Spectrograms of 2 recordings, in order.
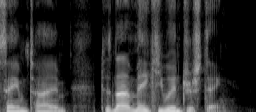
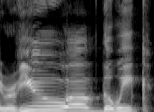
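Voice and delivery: announcing segment; 11 semitones higher, 5 dB louder, slower than usual. Real, not acted. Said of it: "I'm gonna tone it down".

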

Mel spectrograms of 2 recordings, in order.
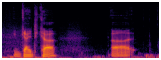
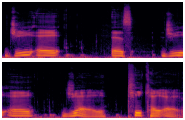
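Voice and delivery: slow letter-by-letter spelling; 3 semitones higher, much slower than usual. Shown as a demonstration. Host carefully spelling the listener's surname. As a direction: spell G A J T K A slowly. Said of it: "his often mispronounced last name".

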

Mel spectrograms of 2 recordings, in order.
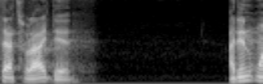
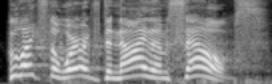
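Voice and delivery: louder, higher, stretching out deny themselves; rising preacher emphasis; 7 semitones higher, 5 dB louder, slower than usual. Real, not acted. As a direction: press the words home to the congregation. Preacher mocking self-denial.

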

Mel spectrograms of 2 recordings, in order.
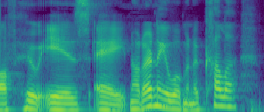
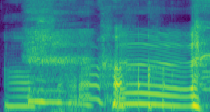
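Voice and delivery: slow, laughing, higher; 8 semitones higher, much slower than usual. Real, not acted. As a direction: laugh it off, drawn out. Laughing rebuke.

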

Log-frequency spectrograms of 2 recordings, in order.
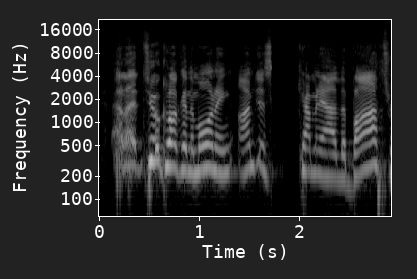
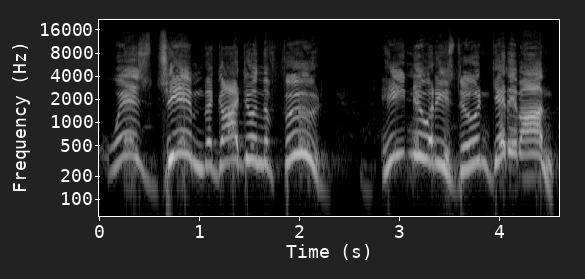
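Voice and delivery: loud, high, panicked cry for the other guy; panicked shout; 7 semitones higher, 10 dB louder than usual. Retold or imitated. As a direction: shout in alarm, pitch up. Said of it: "And I'm like".

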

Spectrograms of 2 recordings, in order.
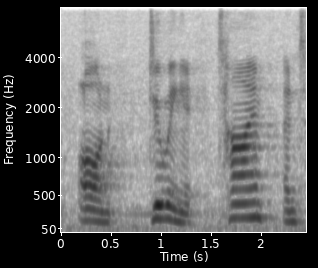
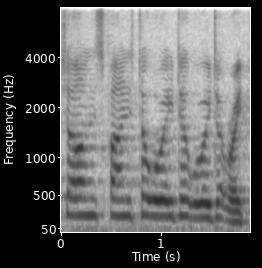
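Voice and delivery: fake-breezy reassurance; 7 semitones higher than usual. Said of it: "She's seething".

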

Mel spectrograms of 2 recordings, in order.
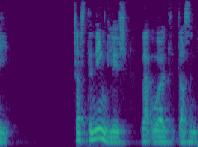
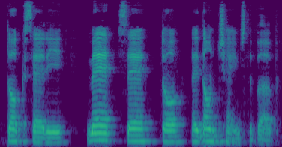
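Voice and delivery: usual speaking voice

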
